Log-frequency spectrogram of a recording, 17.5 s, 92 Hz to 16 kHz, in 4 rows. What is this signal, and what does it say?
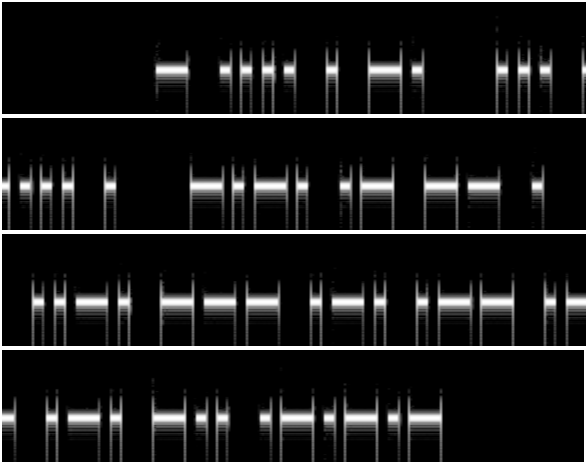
Morse code, heard as a keyed tone, about 15 wpm, 700 Hz. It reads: THEN SHE CAME FORWARD.
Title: Sentences from Top 1300 Words 15wpm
